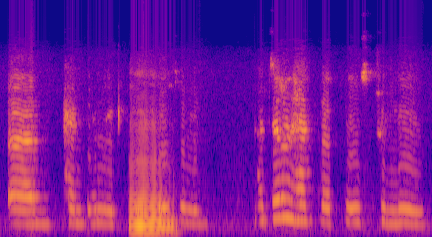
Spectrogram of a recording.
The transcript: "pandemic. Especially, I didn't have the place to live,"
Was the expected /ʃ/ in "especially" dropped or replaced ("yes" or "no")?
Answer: yes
